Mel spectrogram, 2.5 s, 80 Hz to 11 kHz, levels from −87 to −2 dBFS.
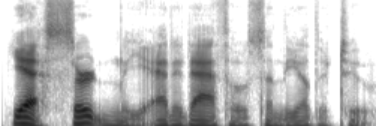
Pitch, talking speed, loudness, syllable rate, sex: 90 Hz, 190 wpm, -23 LUFS, 5.6 syllables/s, male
